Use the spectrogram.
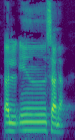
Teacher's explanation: من الأنف، و 25% تخرج من الفم، يعني النسبة الأكثر، يعني ثلاثة أرباع الصوت، ثلاثة أرباع الصوت تخرج من الخيشوم هكذا تقديرها، والربع يخرج من الفم هكذا. إن الإنسان، يعني نضغط على الأنف، الإنسان، لكن الطالب يقول الإنسان، إنسان، هذا خطأ. · Term: الإخفاء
